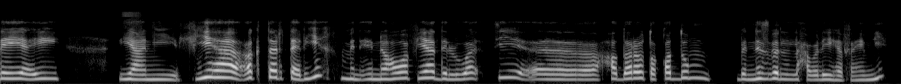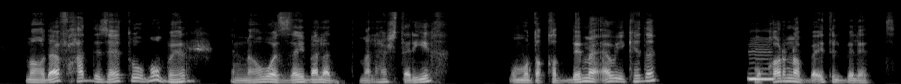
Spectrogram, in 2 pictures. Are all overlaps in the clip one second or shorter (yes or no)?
yes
